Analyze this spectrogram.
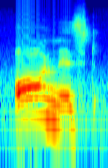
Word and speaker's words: honest: But if we pronounce this word, which is honest, we don't pronounce it like honest. We pronounce it honest, or, which is, the vowel sound.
